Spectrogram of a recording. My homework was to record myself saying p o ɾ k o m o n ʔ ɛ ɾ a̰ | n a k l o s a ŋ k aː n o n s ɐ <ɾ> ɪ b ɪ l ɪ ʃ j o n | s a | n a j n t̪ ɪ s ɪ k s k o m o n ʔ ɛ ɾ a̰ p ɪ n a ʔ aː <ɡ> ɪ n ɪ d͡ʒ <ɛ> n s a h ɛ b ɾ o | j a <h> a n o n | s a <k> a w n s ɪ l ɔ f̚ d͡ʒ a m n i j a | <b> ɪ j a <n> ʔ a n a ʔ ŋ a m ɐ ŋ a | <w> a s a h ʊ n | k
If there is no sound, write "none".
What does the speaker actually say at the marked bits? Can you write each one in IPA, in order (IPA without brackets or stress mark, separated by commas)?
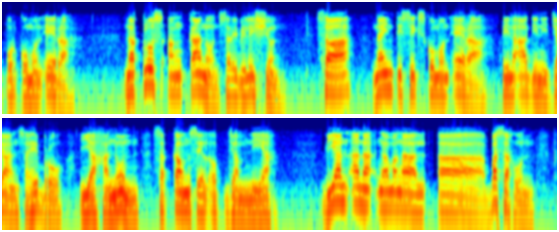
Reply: ɾ, ɡ, a, h, k, b, n, b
